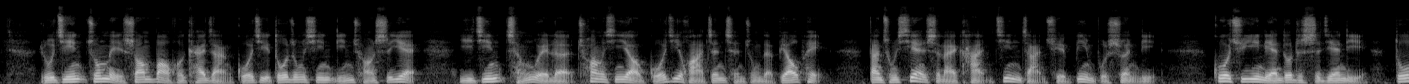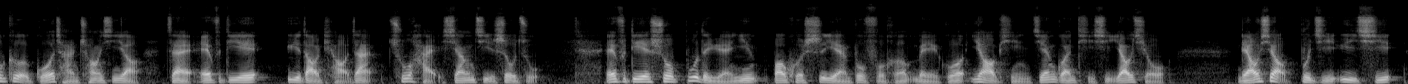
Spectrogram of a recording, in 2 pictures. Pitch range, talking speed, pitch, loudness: 85-115 Hz, 230 characters per minute, 95 Hz, -22 LUFS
